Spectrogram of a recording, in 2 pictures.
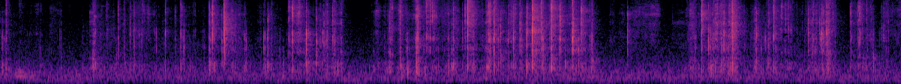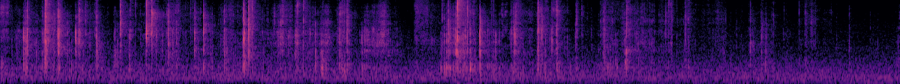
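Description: Paper crinkling and rustling as hands fold and pinch a partly folded origami dolphin, in irregular bursts of crackles with short pauses between.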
